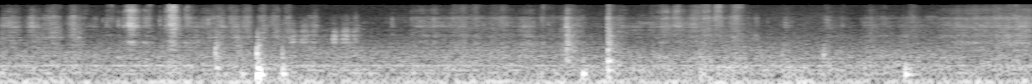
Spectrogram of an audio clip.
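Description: Shop towel rubbing and wiping across the gasket surface of an intake manifold, with a few faint taps and clicks, over a low steady hum.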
